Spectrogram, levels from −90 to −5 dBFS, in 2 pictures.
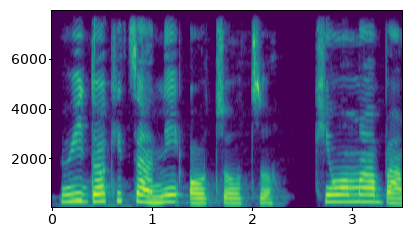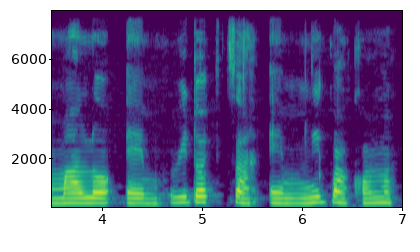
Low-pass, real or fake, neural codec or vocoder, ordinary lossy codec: none; real; none; none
